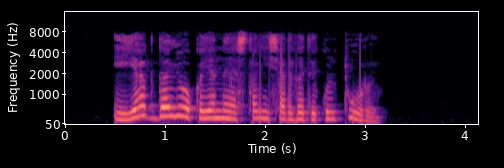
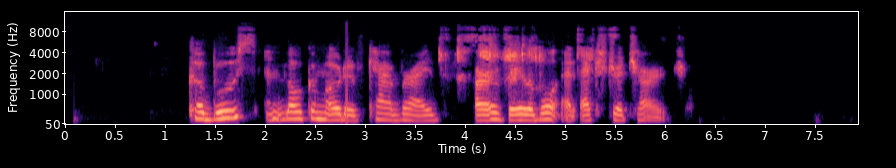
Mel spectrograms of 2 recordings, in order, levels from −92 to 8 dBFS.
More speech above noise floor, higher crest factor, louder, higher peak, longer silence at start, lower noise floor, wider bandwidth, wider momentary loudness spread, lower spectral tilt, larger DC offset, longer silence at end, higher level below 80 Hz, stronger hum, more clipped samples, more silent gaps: second, 62 dB vs over 72 dB; about the same, 18 dB vs 18 dB; second, -26 LUFS vs -18 LUFS; second, -8 dBFS vs -2 dBFS; second, 0.5 s vs 1.25 s; about the same, -87 dBFS vs under -90 dBFS; second, 8.4 kHz vs 9.8 kHz; second, 10 LU vs 13 LU; about the same, -4.5 dB/octave vs -4.5 dB/octave; neither; second, 1 s vs 1.75 s; about the same, -64 dBFS vs -66 dBFS; neither; neither; neither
